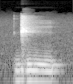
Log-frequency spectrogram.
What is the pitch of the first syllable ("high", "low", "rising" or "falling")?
low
